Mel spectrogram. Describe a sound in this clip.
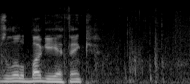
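A man speaks briefly and casually into a close microphone.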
